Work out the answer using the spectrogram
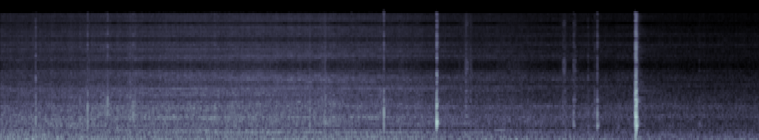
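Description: A South West Trains electric multiple unit passing a station platform and running away from it: a steady rumble of wheels on rails that fades as the train recedes. Two sharp clicks come about halfway through and again near three-quarters.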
